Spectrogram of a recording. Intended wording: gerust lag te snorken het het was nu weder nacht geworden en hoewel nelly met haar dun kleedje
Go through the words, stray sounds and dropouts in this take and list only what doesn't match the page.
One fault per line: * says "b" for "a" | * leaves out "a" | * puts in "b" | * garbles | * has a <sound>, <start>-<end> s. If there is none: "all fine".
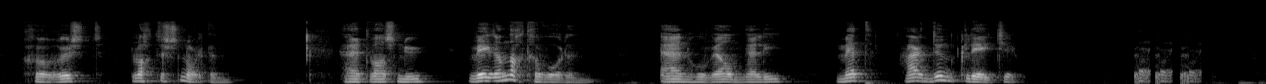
* leaves out "het"
* has a laugh, 11.3-12.0 s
